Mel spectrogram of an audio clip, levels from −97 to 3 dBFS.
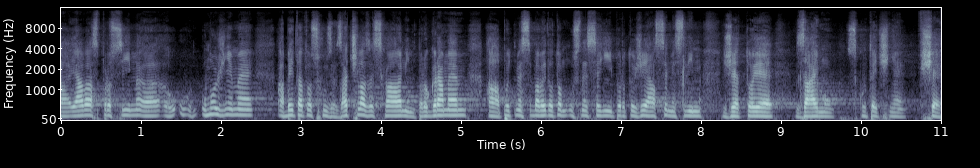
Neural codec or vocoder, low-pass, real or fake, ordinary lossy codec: none; 14.4 kHz; real; AAC, 64 kbps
